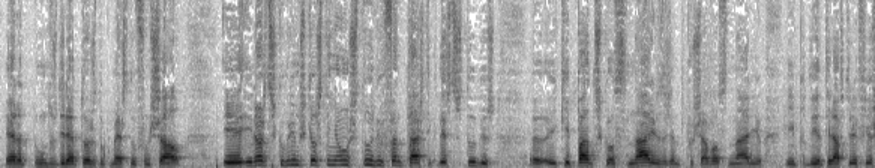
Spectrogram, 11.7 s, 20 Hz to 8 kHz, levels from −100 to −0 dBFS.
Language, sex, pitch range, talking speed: Portuguese, male, 125-155 Hz, 170 wpm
